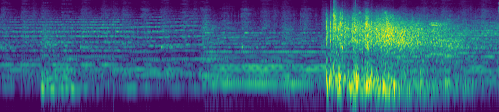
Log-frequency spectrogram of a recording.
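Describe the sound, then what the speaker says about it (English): Ship cannons fire a broadside in the pirate video game Corsairs Legacy: a loud, dense burst of booming blasts breaks out partway through, over a steady musical and ambient background. "We're reloading! Starboard is ready to fire!"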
